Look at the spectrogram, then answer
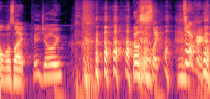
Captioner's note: laughing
